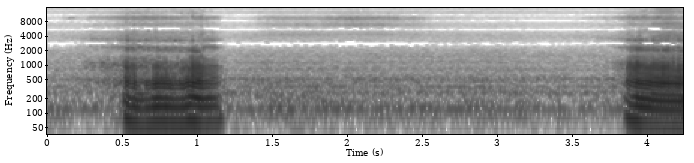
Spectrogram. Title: Bloodhound snoring loud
